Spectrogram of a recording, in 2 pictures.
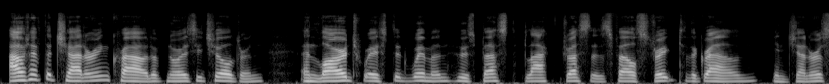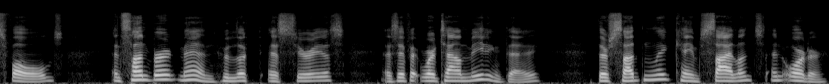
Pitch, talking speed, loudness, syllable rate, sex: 160 Hz, 160 wpm, -21 LUFS, 4.7 syllables/s, male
